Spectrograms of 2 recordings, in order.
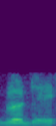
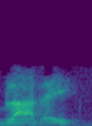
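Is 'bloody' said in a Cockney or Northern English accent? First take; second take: Northern; Cockney. First: It is said in a Northern English accent. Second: It is said in a Cockney accent. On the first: "putting it in the Northern dialect" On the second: "like a Cockney would"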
